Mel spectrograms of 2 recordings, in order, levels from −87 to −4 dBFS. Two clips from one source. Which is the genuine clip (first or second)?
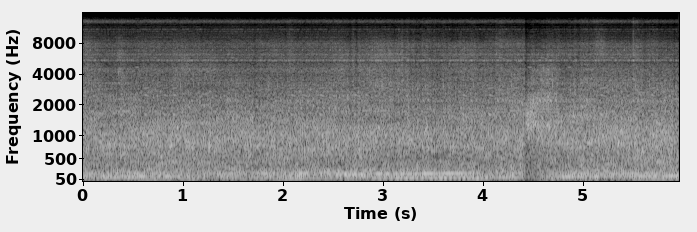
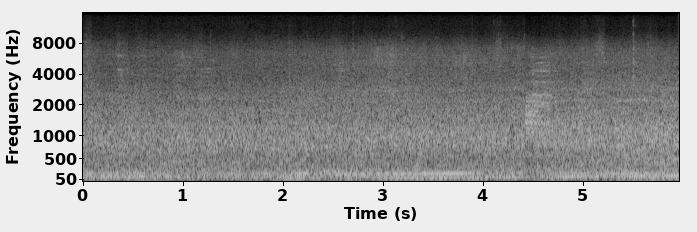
second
